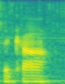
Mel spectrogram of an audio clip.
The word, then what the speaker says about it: Lacarre: Exactly, Charles Lacarre.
